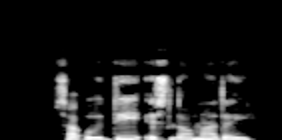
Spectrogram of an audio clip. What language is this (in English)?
Pashto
